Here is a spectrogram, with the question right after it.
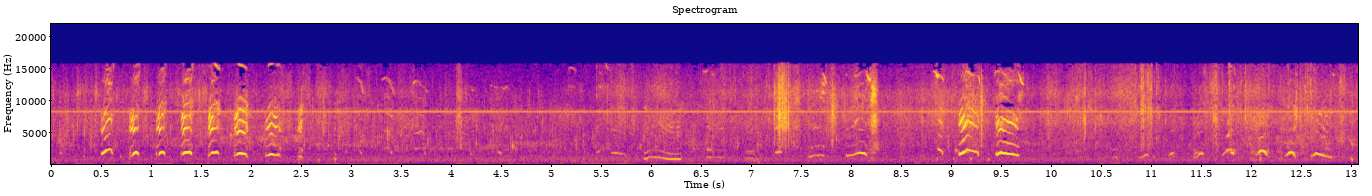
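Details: Three-and-a-half-week-old puppies out in the yard, upset at leaving their familiar home and wanting Mommy to feed them after waking; bursts of sharp, high rising-falling whimpers, a quieter gap in the middle, then more bursts.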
